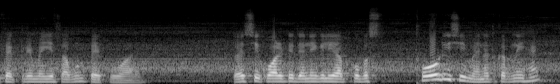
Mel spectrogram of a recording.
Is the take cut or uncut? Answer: uncut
